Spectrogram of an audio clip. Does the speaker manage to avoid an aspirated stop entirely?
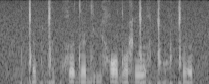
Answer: yes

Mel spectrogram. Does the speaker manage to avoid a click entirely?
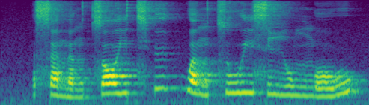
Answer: yes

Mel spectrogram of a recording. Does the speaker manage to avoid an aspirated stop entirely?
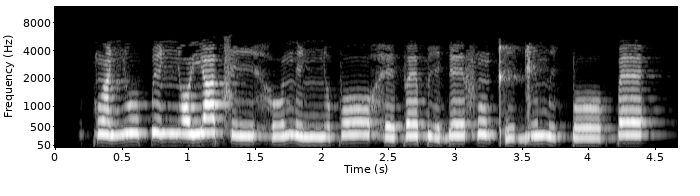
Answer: yes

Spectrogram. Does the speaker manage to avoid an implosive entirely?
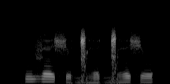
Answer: yes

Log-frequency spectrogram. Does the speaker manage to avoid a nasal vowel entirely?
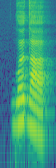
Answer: yes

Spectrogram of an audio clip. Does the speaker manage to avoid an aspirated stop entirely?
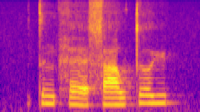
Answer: yes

